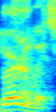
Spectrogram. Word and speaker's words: Bernowitz: Well, listen, Jamie, Jamie Bernowitz, right? Am I pronouncing that right?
